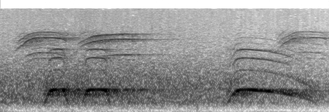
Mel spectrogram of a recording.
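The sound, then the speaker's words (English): A spotted owl hoots three times in a short, uneven series: two hoots close together, a pause, then a third. The calls are clear, with no voices or other sounds. “Creates great hunting grounds for species like spotted owls.”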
